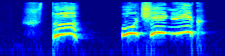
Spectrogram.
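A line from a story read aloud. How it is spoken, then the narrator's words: Astonished exclamation. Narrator (Russian): воскликнул господин Тюльпан, и от изумления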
